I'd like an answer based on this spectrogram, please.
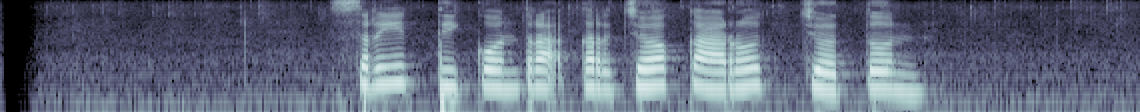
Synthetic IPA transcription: sɾid̪̥i̤kɔnt̪ɾa̰ʔkərd̥ʒ̥ɔ̤kaɾo̥ | ʒ̥ɔ̤t̪ʊn

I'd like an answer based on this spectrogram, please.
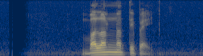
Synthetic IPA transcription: balanːat̪ːepa̰j

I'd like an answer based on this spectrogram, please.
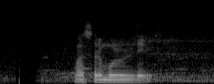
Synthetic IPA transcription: ʋasəɾmuɭunle

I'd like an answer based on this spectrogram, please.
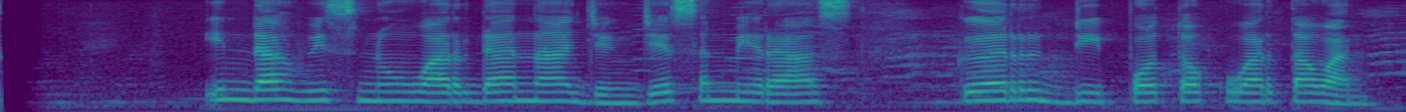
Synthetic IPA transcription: ʔindahwisnuwardanad͡ʒɨŋd͡ʒɛsənmiɾaskɨrdipɔt̪ɔkuwart̪awan

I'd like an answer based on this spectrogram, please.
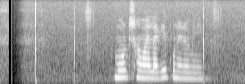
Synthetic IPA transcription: moʈʃɔmɔelaɡepuneɾominiʈ

